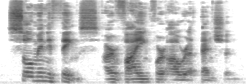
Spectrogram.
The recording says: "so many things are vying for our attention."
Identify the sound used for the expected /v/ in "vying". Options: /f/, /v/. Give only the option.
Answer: /v/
